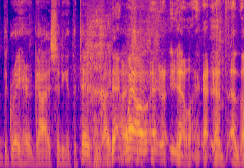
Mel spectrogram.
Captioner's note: laughter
